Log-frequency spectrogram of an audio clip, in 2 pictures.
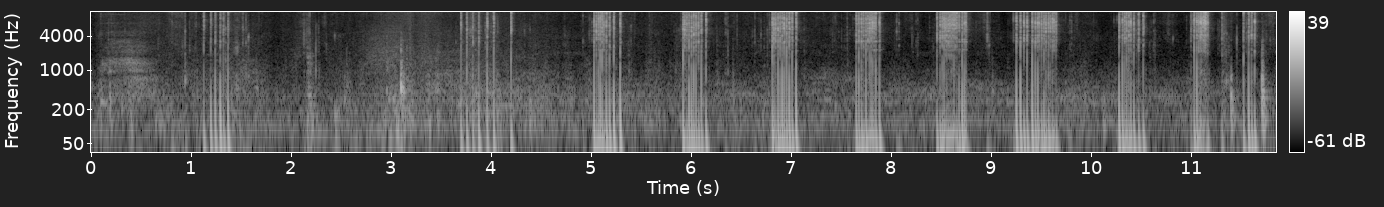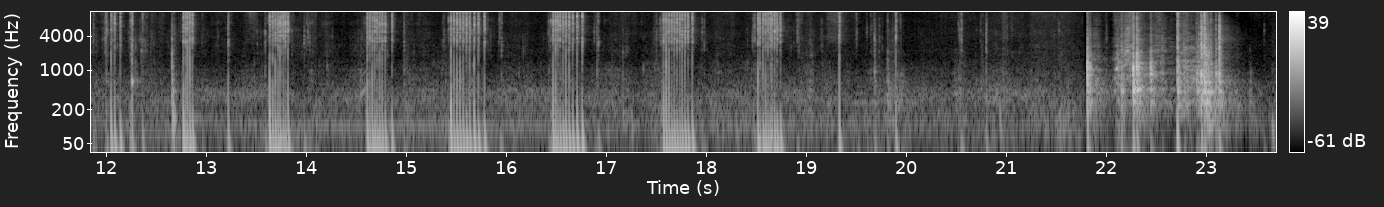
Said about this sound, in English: Using a 5/8 spark plug socket, loosen up the spark plug.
